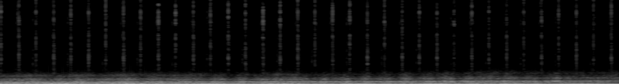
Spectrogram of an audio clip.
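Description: Film soundtrack ticking, fast and even at about four ticks a second, like a clock, over a low sustained drone.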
